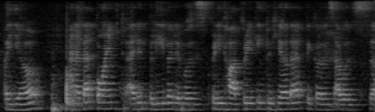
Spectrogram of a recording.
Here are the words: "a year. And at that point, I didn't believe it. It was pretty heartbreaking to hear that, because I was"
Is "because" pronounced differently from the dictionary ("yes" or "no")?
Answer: no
